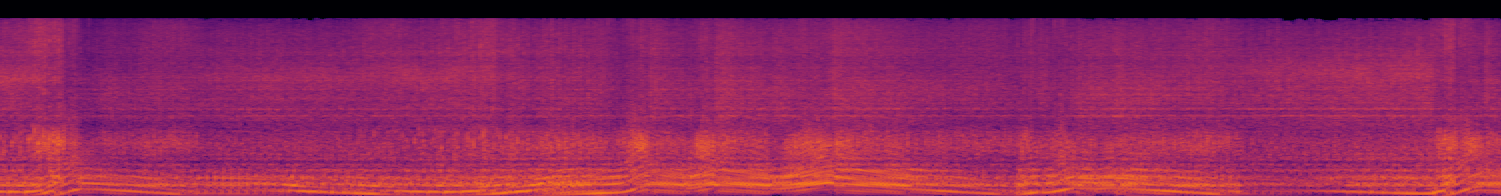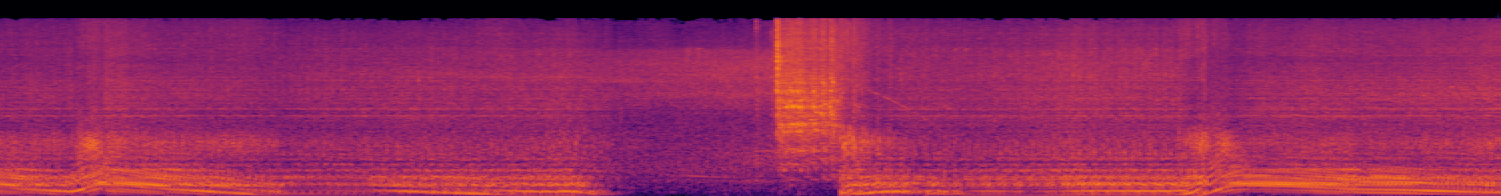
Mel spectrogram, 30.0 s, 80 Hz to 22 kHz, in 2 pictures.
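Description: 2014 Dodge Challenger Shaker's 5.7-litre HEMI V8 with the resonators deleted, revved repeatedly through its exhaust in short blips that rise and fall back every couple of seconds. About two-thirds through, the sound drops away briefly and a short sharp noise follows before the revving resumes.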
